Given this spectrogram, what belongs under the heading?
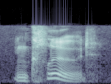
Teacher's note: include two stress on the second syllable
